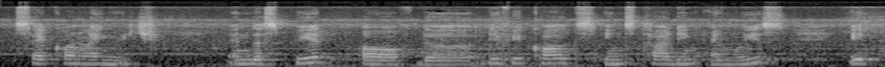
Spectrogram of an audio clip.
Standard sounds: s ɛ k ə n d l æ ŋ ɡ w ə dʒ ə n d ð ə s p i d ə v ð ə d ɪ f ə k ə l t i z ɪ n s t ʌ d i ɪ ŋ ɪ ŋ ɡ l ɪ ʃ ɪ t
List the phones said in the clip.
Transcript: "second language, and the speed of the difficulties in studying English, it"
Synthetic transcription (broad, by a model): s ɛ k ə n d l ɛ ŋ ɡ w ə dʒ ə n d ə s p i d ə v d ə d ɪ f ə k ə l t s ɪ n s t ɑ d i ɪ ŋ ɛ ŋ ɡ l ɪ s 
